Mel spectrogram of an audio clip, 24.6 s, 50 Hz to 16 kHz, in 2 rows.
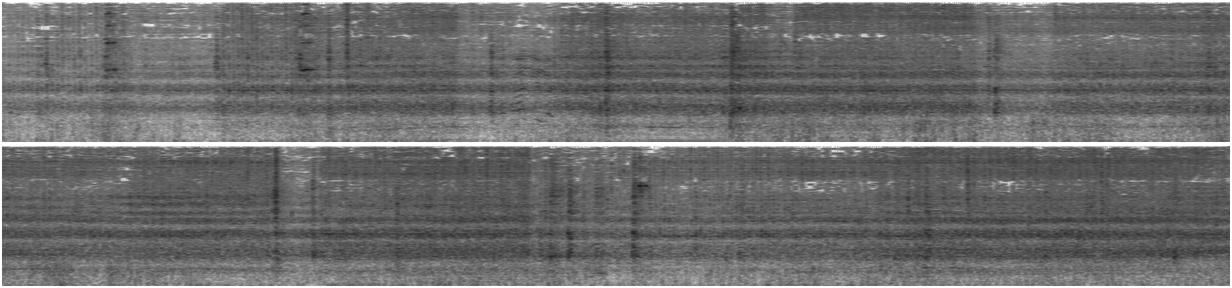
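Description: Massey Ferguson 241 tractor's three-cylinder diesel engine running hard under load as it strains to pull a loaded soil trolley bogged in soft sand. The engine note picks up about two seconds in and then holds steady.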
